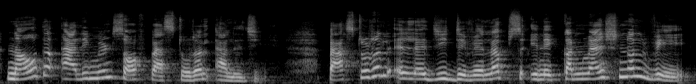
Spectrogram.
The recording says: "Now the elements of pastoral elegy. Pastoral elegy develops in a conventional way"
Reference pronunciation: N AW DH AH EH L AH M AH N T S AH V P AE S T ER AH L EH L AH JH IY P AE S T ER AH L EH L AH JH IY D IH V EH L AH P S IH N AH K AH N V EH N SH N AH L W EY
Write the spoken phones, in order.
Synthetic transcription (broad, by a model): N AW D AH EH L AH M AH N T S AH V P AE S T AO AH L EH L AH JH IY P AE S T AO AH L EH L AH JH IY D IH V EH L AH P S IH N AH K AH N V EH N SH N AH L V EY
